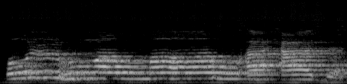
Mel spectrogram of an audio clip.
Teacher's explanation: Kata ahad mempunyai huruf dal yang sebenarnya mempunyai harkat hidup. Namun karena waqaf, maka dal dimatikan atau disukunkan dengan pantulan besar.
